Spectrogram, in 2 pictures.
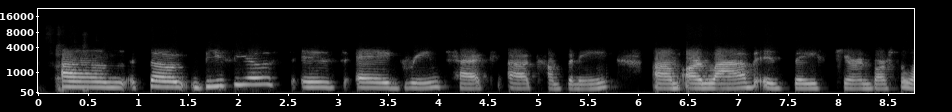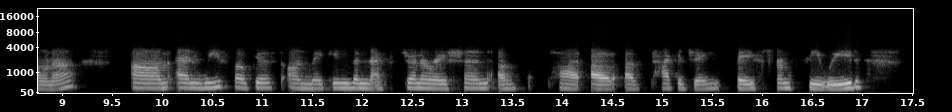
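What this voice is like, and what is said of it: Slightly raspy voice. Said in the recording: “Excuse my voice. That's a little raspy today.”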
